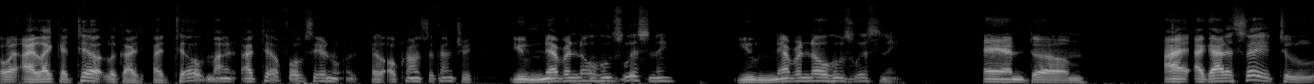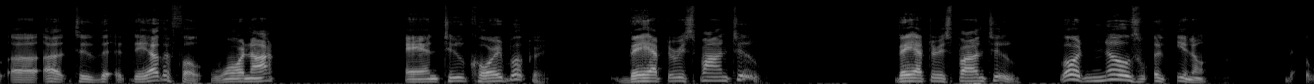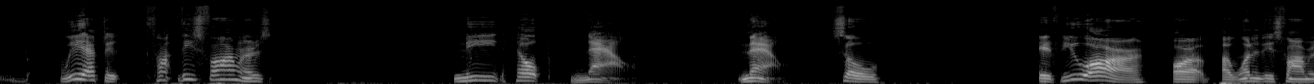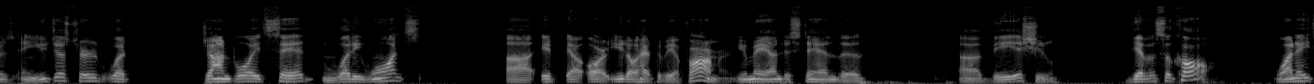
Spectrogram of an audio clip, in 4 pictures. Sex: male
